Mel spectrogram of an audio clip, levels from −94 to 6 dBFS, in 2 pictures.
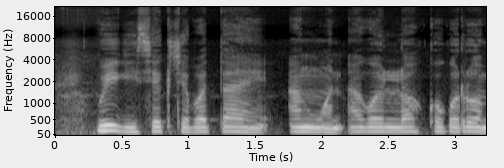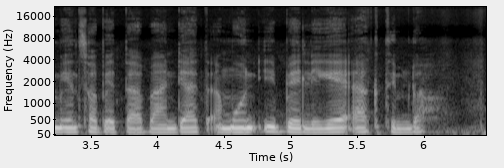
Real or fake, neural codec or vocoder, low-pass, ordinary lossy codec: fake; vocoder, 44.1 kHz, 128 mel bands every 256 samples, BigVGAN v2; none; none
